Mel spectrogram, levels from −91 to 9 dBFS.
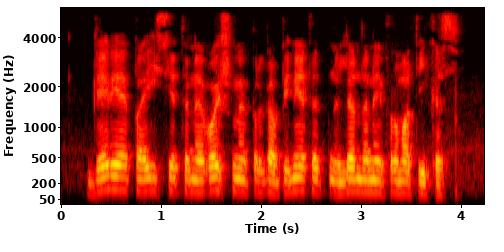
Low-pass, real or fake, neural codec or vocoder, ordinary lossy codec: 5.4 kHz; fake; vocoder, 24 kHz, 100 mel bands, Vocos; AAC, 48 kbps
